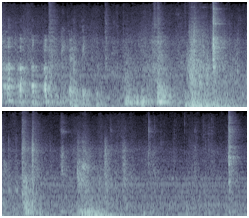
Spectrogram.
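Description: Chairs shifting and things being handled as people get up from a meeting table: a few short scrapes and knocks, the loudest in the middle, dying down to room noise, with one sharp click near the end.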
